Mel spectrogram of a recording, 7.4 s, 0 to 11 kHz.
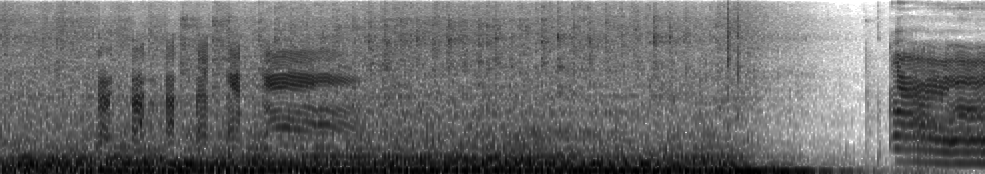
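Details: Dodge D100 long wheelbase, rebuilt engine with GM HEI module instead of Chrysler box, first run in 4 months, no radiator or coolant: catches and settles into an even deep rumble for several seconds before cutting off; normal start and run.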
